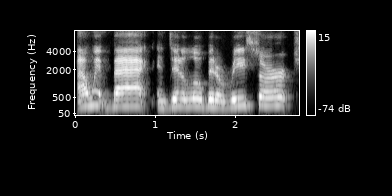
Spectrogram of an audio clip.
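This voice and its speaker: A woman's fairly high voice in a Southern US accent. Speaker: local party chair. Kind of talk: interview. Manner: halting.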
